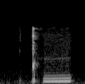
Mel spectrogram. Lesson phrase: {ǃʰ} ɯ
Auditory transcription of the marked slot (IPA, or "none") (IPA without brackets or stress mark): ǃʰ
